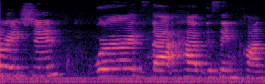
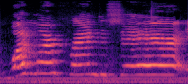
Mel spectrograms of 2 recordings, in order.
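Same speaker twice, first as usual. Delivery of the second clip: loud and slow; 4 semitones higher, 10 dB louder, much slower than usual. Real, not acted. Calling the class back.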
